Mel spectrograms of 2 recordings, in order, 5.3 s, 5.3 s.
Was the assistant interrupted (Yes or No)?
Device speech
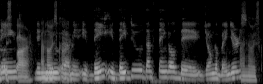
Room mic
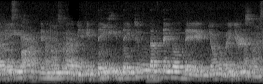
Yes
